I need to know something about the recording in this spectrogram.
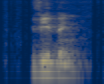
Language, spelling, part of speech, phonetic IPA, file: Ukrainian, Відень, proper noun, [ˈʋʲidenʲ], LL-Q8798 (ukr)-Відень.wav
- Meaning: Vienna (the capital city of Austria)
